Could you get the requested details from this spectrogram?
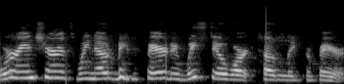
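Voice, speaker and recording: A woman speaks with a Texan accent. Her pace is moderate. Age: 60s. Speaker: insurance agent. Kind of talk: informational Q&A.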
